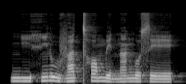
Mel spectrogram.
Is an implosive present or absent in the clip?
absent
